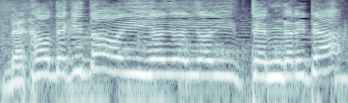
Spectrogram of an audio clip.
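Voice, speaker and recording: A woman's voice: high voice, steady tone, fast talker, lightly acted. A woman voicing a mischievous, curious little boy in a Bengali children's cartoon, speaking eagerly and impulsively. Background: background music.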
